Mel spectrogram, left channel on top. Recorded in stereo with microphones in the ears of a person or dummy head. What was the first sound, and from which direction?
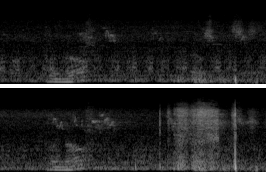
A man speaking, 20° right (ahead or behind).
